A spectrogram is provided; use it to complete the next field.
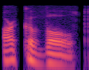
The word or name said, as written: archivolt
